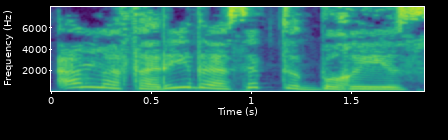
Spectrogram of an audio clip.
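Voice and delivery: usual speaking voice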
